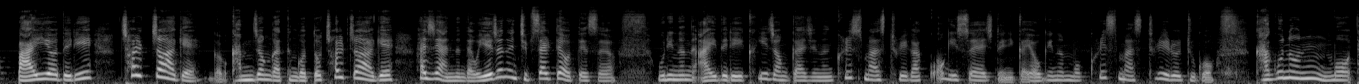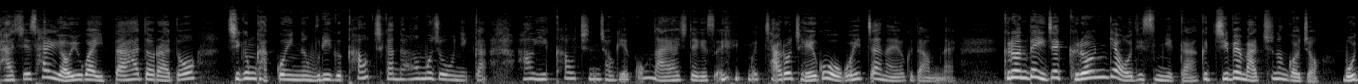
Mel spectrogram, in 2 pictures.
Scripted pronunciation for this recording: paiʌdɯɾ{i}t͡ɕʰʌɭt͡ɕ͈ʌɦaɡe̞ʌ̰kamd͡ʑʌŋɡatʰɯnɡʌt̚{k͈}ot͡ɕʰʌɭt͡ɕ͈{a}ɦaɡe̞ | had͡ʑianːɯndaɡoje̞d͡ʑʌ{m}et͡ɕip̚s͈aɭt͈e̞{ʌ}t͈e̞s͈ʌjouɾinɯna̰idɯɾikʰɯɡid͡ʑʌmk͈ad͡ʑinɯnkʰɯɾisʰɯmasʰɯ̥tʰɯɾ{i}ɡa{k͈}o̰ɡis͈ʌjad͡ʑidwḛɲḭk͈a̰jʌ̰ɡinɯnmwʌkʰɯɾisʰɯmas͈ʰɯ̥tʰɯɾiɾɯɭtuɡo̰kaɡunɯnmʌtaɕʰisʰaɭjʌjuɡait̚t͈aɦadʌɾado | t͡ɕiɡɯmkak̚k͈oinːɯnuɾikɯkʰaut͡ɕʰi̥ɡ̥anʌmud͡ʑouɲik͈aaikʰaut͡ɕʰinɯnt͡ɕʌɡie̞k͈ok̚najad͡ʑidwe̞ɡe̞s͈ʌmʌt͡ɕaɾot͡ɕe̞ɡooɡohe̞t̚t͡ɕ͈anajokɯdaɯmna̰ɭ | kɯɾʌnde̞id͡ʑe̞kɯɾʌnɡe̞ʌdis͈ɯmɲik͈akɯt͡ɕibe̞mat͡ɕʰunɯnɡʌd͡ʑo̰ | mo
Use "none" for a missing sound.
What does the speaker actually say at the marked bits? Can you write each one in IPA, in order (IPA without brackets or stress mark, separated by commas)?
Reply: i, t͈, ʌ, n, ʌ, i, k͈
